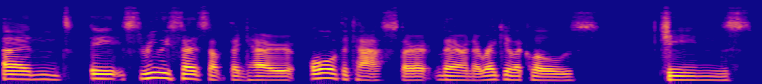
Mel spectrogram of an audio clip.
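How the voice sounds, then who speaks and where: A man's voice: on the low side, slow, clean tone, no room sound. A man co-hosting a podcast, giving reviews in a rambling, jokey, casual way. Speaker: podcast co-host.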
